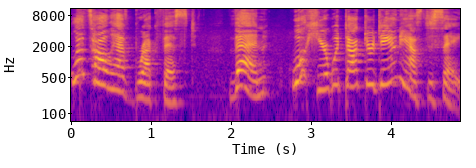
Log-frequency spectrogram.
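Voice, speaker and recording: A put-on character voice at a fairly slow pace, with very wide pitch swings. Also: woman, extremely high pitch for a woman. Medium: read story.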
